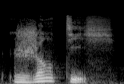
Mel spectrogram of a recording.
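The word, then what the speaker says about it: gentil: or tall theny so remember this final L is not pronounced JY and it's nice or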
